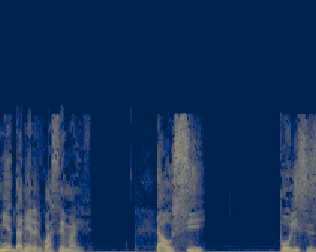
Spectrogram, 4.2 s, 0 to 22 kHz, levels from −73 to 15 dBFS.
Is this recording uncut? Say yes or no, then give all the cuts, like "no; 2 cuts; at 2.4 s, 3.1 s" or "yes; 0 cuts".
no; 1 cut; at 2.1 s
